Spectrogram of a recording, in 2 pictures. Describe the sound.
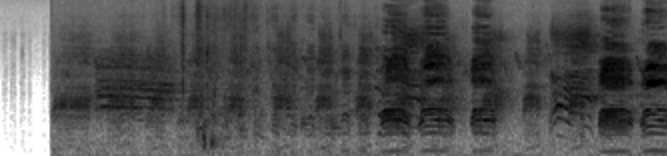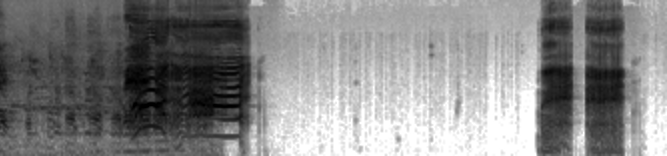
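A duck call is blown in a long, rapid run of raspy, honking quacks, loud, then falls silent before two final short quacks. No one speaks.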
